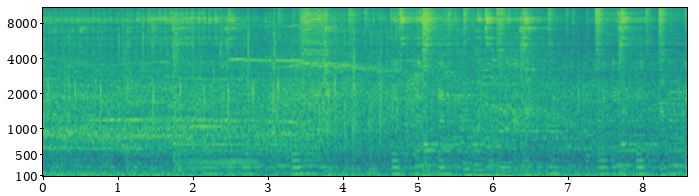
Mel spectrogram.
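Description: Live rock band playing an instrumental vamp under the band introductions, with heavy drums and bass carrying a steady groove. An arena crowd cheers over the music.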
